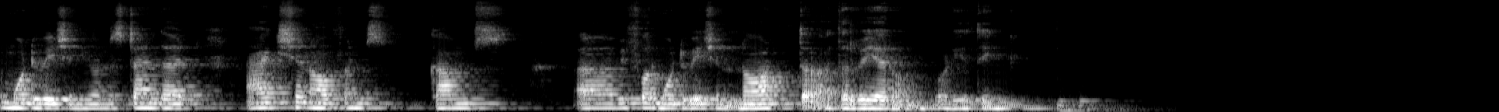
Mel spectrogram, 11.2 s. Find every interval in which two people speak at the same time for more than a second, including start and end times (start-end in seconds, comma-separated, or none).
none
